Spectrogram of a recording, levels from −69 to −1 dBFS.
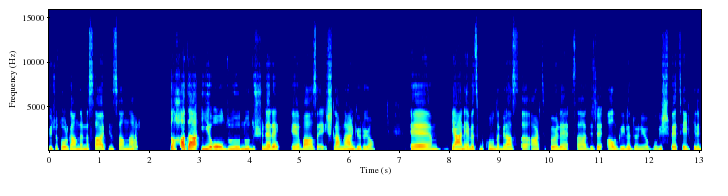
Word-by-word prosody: vücut 230 +2 -7
organlarına 225 -3 -1
sahip 215 -1 +1
insanlar 210 - -4 0.6
daha 310 +9 +6
da 310 -4 +9
iyi 245 +1 +2
olduğunu 230 -1 +1
düşünerek, 295 - 0 0.2
eee, 210 -1 -1
bazı, 225 - +1
eee, 145 - -6
işlemler 285 - 0
görüyor. 175 - -3 0.7
Emm, 205 0 +3 0.2
yani, 270 -1 +5
evet, 250 -4 -1
bu 225 - -6
konuda 260 +1 -4
biraz, 265 0 -1
ııı, 210 - -2
artık 215 +2 -5
böyle 230 +3 -1
sadece 210 +3 -5
algıyla 190 0 -2
dönüyor 170 -2 -7
bu 180 +3 -10
iş 245 +1 -6
ve 245 0 +2
tehlikeli 210 -3 -4
225 Hz, 140 wpm, -24 LUFS, 205-255 Hz, 0.7 s, da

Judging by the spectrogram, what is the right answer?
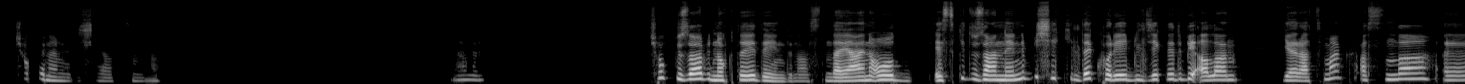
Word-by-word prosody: Çok 255 -1 -19
önemli 180 -8 -10
bir 155 - -30
şey 165 0 -19
aslında. 155 - -26 3.0
Evet. 210 -1 -16 1.6
Çok 300 0 -6
güzel 245 +1 +5
bir 215 - 0
noktaya 205 +1 +2
değindin, 150 -3 -4
aslında. 150 +2 -4
Yani, 175 +4 +4
o 210 -3 +4
d 165 - -15 0.2
eski 190 +9 -3
düzenlerini 220 +2 +2
bir 350 - -5
şekilde 270 - -1
koruyabilecekleri 220 +1 0
bir 240 - +2
alan 210 +1 +1 0.4
yaratmak 190 - -3
aslında, 250 +4 -2
eee, 200 - -4
210 Hz, 100 wpm, -21 LUFS, 180-240 Hz, 3.0 s, güzel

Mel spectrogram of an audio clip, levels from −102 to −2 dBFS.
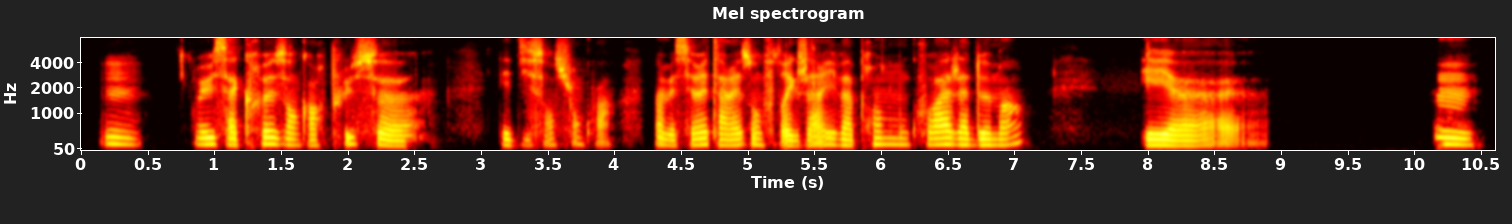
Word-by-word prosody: Mmh, 185 - -6 0.6
oui, 170 - -1
oui, 170 - +4
ça - - +4
creuse 175 -2 +1
encore 145 -2 -4
plus, 180 -2 +2
heu, 135 -3 +2 0.7
les 155 - -2
dissensions, 145 +3 -1
quoi. - - -10 0.3
Non, - - -1
mais 140 - -3
c'est 155 - +5
vrai, 165 +1 +2
tu 150 - -3
as - - +3
raison, 150 +2 +3
il - - -13
faudrait - - +1
que - - -2
j'arrive 160 +2 0
à 145 - +1
prendre 170 -1 -6
mon 165 -1 -9
courage 165 0 +1
à 160 - +3
deux 155 0 +2
mains 155 +8 -4 0.9
et 150 -1 +6
heu 135 - -1 1.5
Mmh. 170 -3 0
155 Hz, 180 wpm, -25 LUFS, 145-170 Hz, 1.5 s, et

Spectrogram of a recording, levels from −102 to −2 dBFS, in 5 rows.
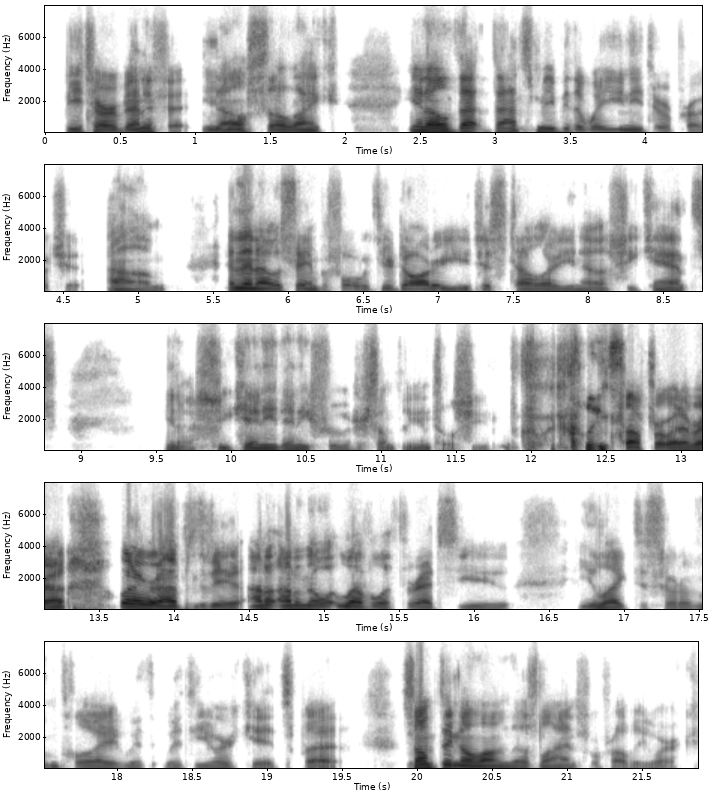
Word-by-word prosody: be 135 - -3
to 135 - -4
her 130 0 +3
benefit, 135 +6 -3
you 120 - -8
know, 135 +1 0
so 105 - -3
like 105 -2 -2 0.6
you 210 -1 +2
know, 185 0 +8
that 175 0 +3
that's 170 0 -4
maybe 150 -2 -4
the 140 - -8
way 130 -1 -8
you 125 -1 -8
need 110 -1 -6
to - - -15
approach 100 - -17
it. - - -22 0.2
Um, 95 -4 -6 0.4
and 140 - +3
then 130 -1 +8
I 120 - +5
was 110 -2 -3
saying 105 - -4
before 95 +2 -15
with 100 - -18
your 125 - -9
daughter, 115 -1 0
you 105 -1 -9
just - - -14
tell 100 -2 -6
her, 95 - -7
you 95 -1 -13
know, 90 -2 -10
she - - -13
can't - - -7 0.9
you - - -9
know, - - -12
she 105 - -7
can't 100 0 -1
eat 95 -1 -2
any 90 -1 -5
food 85 -1 -15
or - - -12
something - - -12
until - - -14
she - - -12 0.3
cl - - -4
cleans - - +4
up - - +7
or - - +2
whatever, 95 0 +4
uh, 105 +2 +6 0.4
whatever 200 -7 +9
happens 140 -3 +5
to - - -12
be 115 -2 -3
I 145 - +3
don't 165 - +2
I 150 - +5
don't 160 +1 0
know 150 -2 +1
what 140 - -3
level 125 -3 +3
of 105 - -14
threats 110 - -6
you 95 -3 -16 0.5
you 110 -2 -8
like 105 -1 -2
to 105 - -25
sort 105 -1 -16
of 95 - -17
employ 100 -1 -11
with 95 0 -20
with 95 -3 -21
your 95 -1 -15
kids, - - -14
but - - -7 0.4
something 155 -5 +4
along 110 -4 +3
those 95 +1 -11
lines 90 -3 -11
will - - -30
probably - - -18
work. - - -19
110 Hz, 240 wpm, -23 LUFS, 95-135 Hz, 0.9 s, whatever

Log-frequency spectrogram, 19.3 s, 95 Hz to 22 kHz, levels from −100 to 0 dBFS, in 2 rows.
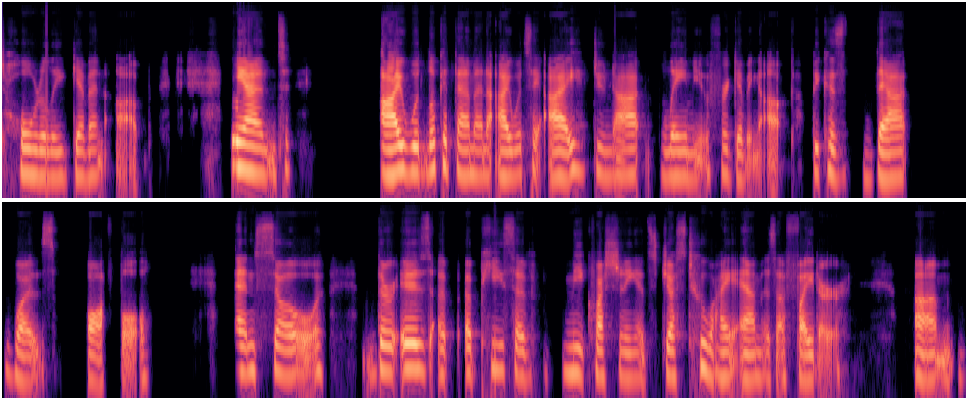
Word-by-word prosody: totally 180 -3 -2
given 180 0 -3
up, - - -7 1.0
and, 205 -4 +7 1.0
I 190 +1 +11
would 200 -1 +2
look 215 +4 +1
at 230 - -1
them 190 -2 0
and 180 0 -2
I 180 -1 +4
would 185 +1 -6
say, - - -6
"I 200 +4 +4
do 200 -3 -6
not 190 +1 +1 0.2
blame 180 -1 -2
you - - -9
for 195 0 -8
giving 170 -2 -7
up, - - -6 0.2
because 190 -2 -4 0.3
that 175 0 +4 0.6
was 170 -6 -3 0.3
awful," - - -2 0.8
and 205 -1 +1
so, 195 +1 -1 0.4
there 205 +1 0
is 220 -1 +5
a 185 - -3 0.2
a - - +1
piece 210 +2 -9
of 175 -2 -3 0.3
me 195 -2 -4
questioning 180 -1 -2
it's - - -11
just 185 -2 -2
who 220 -5 -1
I 175 0 -1
am 165 +1 0
as 170 -1 -11
a - - -4
fighter, 160 - -2 0.7
um, - - 0
185 Hz, 135 wpm, -22 LUFS, 175-200 Hz, 1.0 s, I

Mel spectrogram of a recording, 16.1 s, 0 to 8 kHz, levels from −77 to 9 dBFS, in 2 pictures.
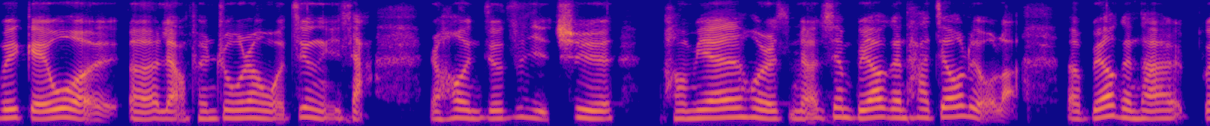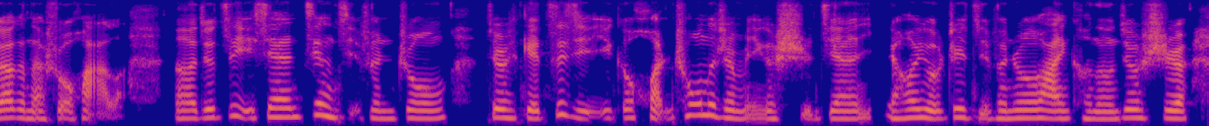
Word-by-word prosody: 可 200 - +4
以 205 - +4
给 180 -3 +5
我， 200 -2 +5 0.2
呃， 170 +2 +2
2 175 -1 +2
分 180 0 -5
钟， 195 +1 0
让 195 -1 +2
我 - - -2
静 205 -2 0
一 - - -8
下。 185 - 0 0.4
然 175 - -4
后 200 +2 +2
你 180 - -6
就 185 -1 -2
自 220 +4 -10
己 185 -4 -4
去 185 -3 +5 0.3
旁 185 0 -3
边， 205 +3 +5
或 210 -2 +2
者 185 - +4
怎 180 - -9
么 175 - 0
样 - - -1
先 215 +2 -1
不 190 - -1
要 215 +3 +6
跟 205 -1 +1
他 205 +1 -2
交 225 +4 +3
流 230 - -2
了， 410 +1 -3 0.3
呃， 175 - -3
不 180 - -6
要 235 +2 +7
跟 200 -4 0
他 185 +1 +1 0.2
不 190 - -2
要 195 - +5
跟 195 - -4
他 180 - -2
说 - - -4
话 - - -1
了， - - -11 0.3
呃， 185 +1 -1
就 200 +2 0
自 210 +5 -7
己 190 -6 -1
先 215 +2 0
静 260 0 0
几 205 - -7
分 185 -2 -6
钟， 185 +1 -3 0.3
就 205 - +2
是 200 - -3
给 190 -1 +1
自 275 +10 -4
己 185 -5 -2
一 - - -7
个 200 +2 -6
缓 - - -2
冲 265 +1 -2
的 260 - +2
这 195 -2 0
么 180 - -6
一 - - -7
个 180 - -4
时 - - +2
间。 180 0 -2
然 185 - -3
后 205 +1 +1
有 185 -3 0
这 210 +2 -1
几 195 - -9
分 185 0 -3
钟 195 - 0
的 195 - +1
话， 185 -2 +5
你 185 - -2
可 185 0 -9
能 175 0 -3
就 200 +1 0
是， 185 -1 +3
195 Hz, 315 characters per minute, -23 LUFS, 185-205 Hz, 0.4 s, 要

